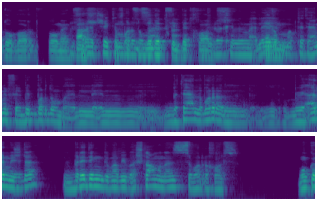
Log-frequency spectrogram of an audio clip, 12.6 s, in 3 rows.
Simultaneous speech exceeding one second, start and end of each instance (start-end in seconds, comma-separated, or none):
0.9-3.8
